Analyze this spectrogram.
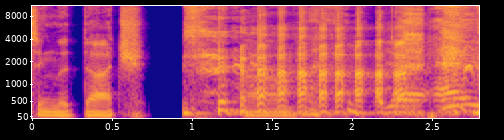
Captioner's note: laughter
